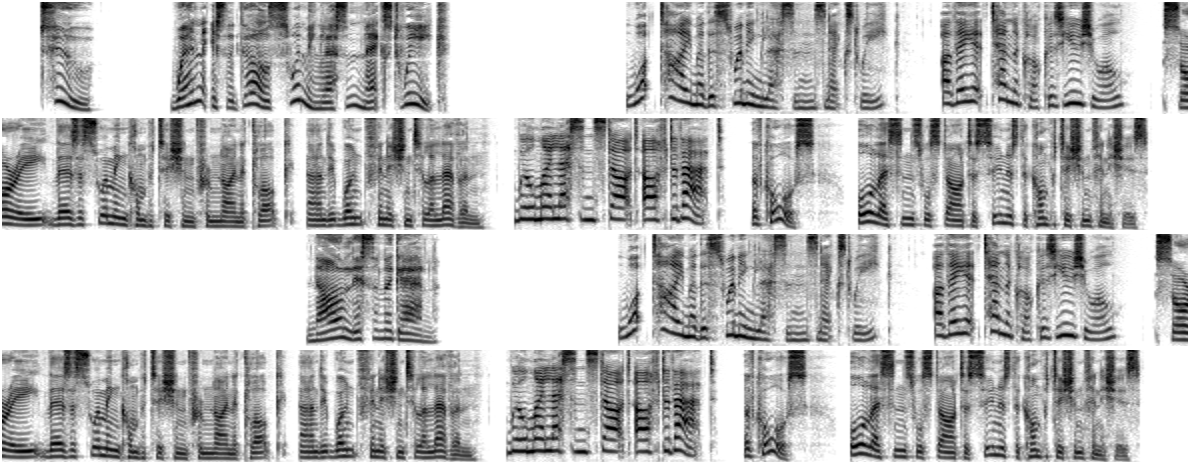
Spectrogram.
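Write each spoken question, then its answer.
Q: When is the girls' swimming lesson next week?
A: At 11 o'clock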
